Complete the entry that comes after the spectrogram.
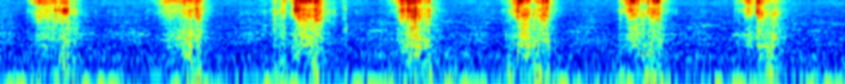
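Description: Fingertips and nails scratch the printed area of a black cotton graphic t-shirt, worn under an open black zip hoodie, in short strokes over the soft fabric on the chest. Seven quiet, bright, crunchy scratching bursts repeat at a steady, unhurried pace, each fading quickly.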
